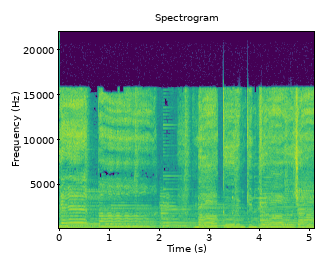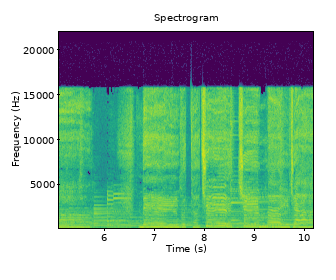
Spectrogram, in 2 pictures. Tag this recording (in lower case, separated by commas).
guitar, musical instrument, music, plucked string instrument, strum, acoustic guitar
